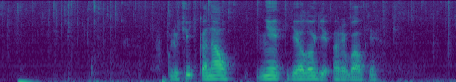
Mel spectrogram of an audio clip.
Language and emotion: Russian, neutral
